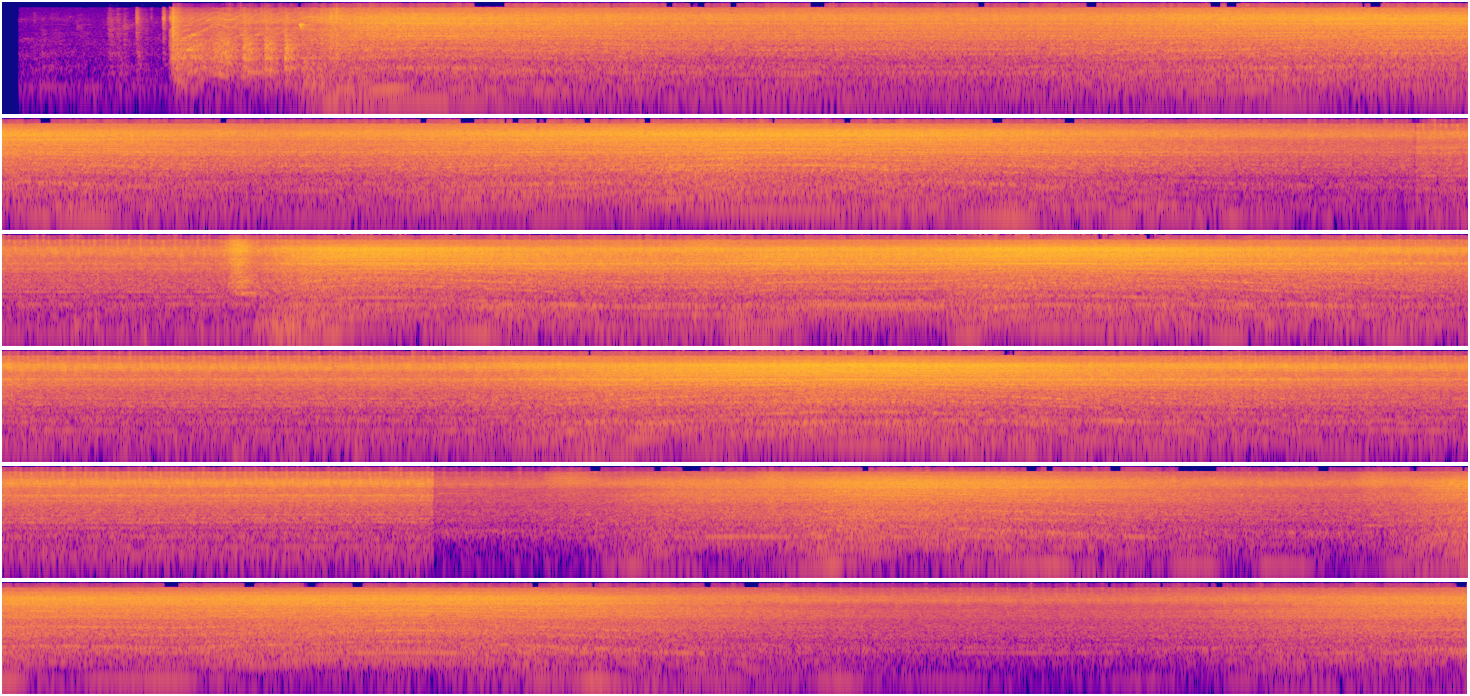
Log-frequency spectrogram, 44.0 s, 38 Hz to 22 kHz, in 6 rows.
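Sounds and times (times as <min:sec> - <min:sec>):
engine starting and revving: 0:00.7 - 0:41.4, 0:42.0 - 0:43.9
engine whine: 0:00.8 - 0:31.6.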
